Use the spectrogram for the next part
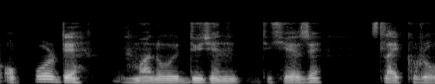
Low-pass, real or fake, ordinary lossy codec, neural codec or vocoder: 7.2 kHz; fake; none; codec, 16 kHz in and 24 kHz out, 1 kbps, XY-Tokenizer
